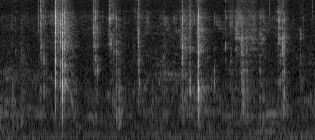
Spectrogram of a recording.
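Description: Crunchy homegrown food is bitten and chewed close up, with sharp crisp crunches followed by a steady run of softer chewing crackles.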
